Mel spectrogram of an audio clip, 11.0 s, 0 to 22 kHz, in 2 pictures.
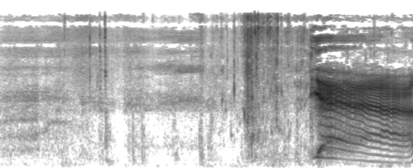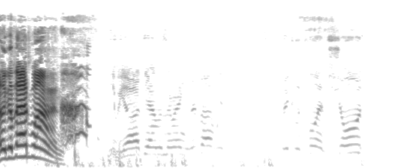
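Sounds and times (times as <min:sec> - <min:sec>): water lapping: 0:01.0 - 0:04.2
splash of landing net: 0:03.2 - 0:04.0.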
